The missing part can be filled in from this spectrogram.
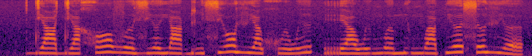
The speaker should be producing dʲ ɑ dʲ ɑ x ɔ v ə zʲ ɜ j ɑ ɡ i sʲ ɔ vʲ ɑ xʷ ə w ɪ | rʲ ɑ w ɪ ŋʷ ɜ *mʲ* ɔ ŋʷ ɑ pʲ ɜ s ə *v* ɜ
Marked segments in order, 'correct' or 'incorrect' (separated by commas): correct, incorrect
